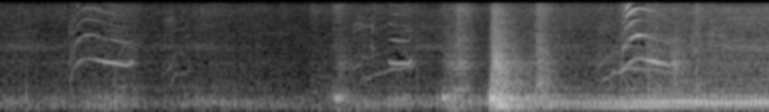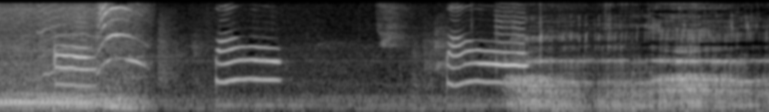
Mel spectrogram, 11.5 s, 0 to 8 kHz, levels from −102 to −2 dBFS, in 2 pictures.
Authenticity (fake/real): fake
